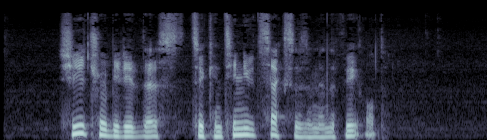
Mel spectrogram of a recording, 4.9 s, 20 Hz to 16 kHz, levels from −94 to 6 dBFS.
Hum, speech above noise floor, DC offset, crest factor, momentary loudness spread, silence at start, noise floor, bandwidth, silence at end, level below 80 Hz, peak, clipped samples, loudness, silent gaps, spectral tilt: none; 45 dB; under 0.1%; 18 dB; 8 LU; 0.6 s; -66 dBFS; 11.5 kHz; 1.1 s; -58 dBFS; -4 dBFS; under 0.1%; -22 LUFS; none; -6 dB/octave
